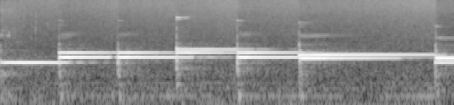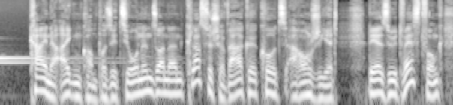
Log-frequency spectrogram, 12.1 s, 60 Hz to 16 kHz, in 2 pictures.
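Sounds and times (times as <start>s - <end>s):
radio station interval signal of bell-like chime notes: 0.0s - 8.0s
speech: 6.5s - 12.0s.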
